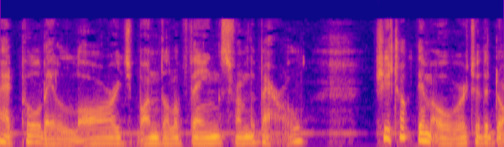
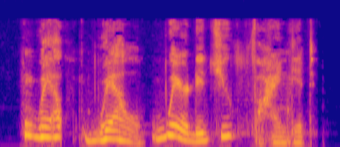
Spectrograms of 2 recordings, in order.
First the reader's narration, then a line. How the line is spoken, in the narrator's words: Grandma cried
